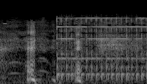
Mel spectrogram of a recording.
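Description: A telephone that was just unplugged starts ringing after a brief clatter, a bright, continuous metallic ring that stays loud for the rest of the moment, with no one speaking.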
